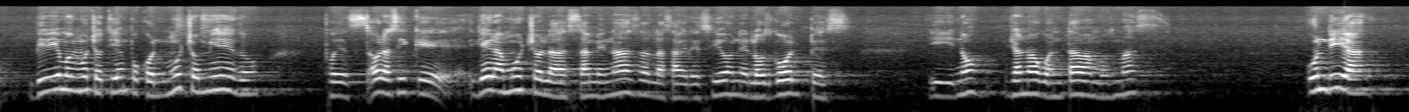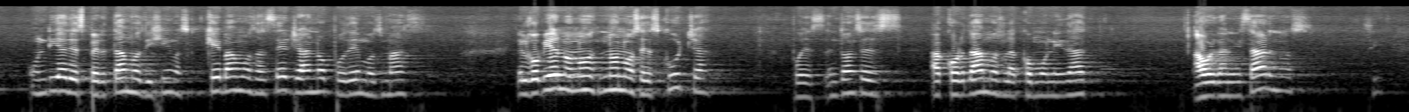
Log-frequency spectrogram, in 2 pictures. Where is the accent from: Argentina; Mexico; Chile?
Mexico; Candelaria el Alto, Chiapas; yo vengo de la comunidad de Candelaria el Alto, en Venustiano Carranza.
